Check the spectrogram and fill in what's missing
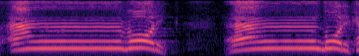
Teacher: يقول بغنة ظاهرة وبتقليل انطباق الشفتين جدا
